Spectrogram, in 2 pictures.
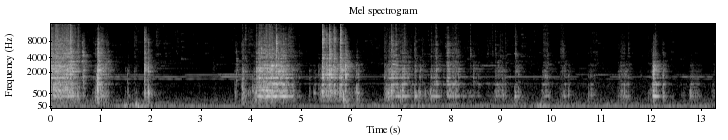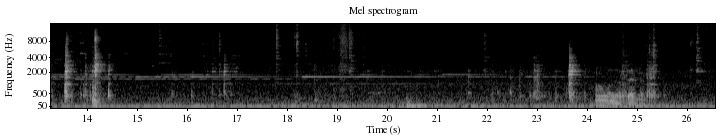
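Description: Metal clinking and clattering in irregular bursts, loudest in the first six seconds and sparser later on, from tools and loose chrome wheel parts being handled while taking a car's wheel off.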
